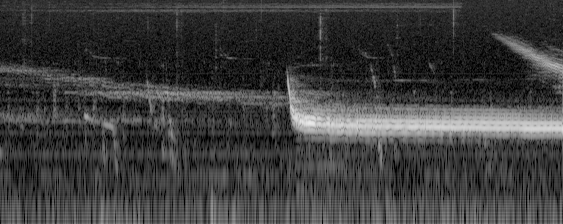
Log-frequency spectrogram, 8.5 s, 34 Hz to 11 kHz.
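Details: Weddell seal vocalizing beneath the sea ice of McMurdo Sound, Antarctica, recorded November 2017 by an observatory 21 m under the ice: a loud, rich, low tone sweeping sharply down then holding steady, following softer gliding tones, with a high falling whistle at the end.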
